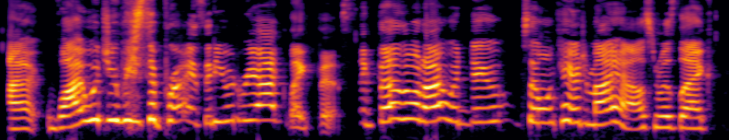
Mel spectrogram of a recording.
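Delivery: high, loud mock-incredulous rant; squeaky, loud retelling of her own disbelief; exasperated disbelief. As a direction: pitch it up like you can't believe anyone's surprised. Mocking own exasperated reply.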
